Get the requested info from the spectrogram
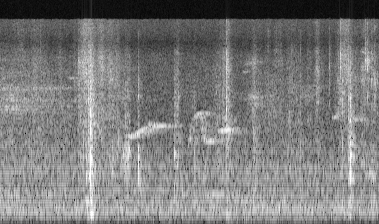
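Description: Quiet handling of printed card kit sheets: a few faint rustles and soft taps as the sheets are lifted and shifted, with a faint high squeak or two about two seconds in.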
